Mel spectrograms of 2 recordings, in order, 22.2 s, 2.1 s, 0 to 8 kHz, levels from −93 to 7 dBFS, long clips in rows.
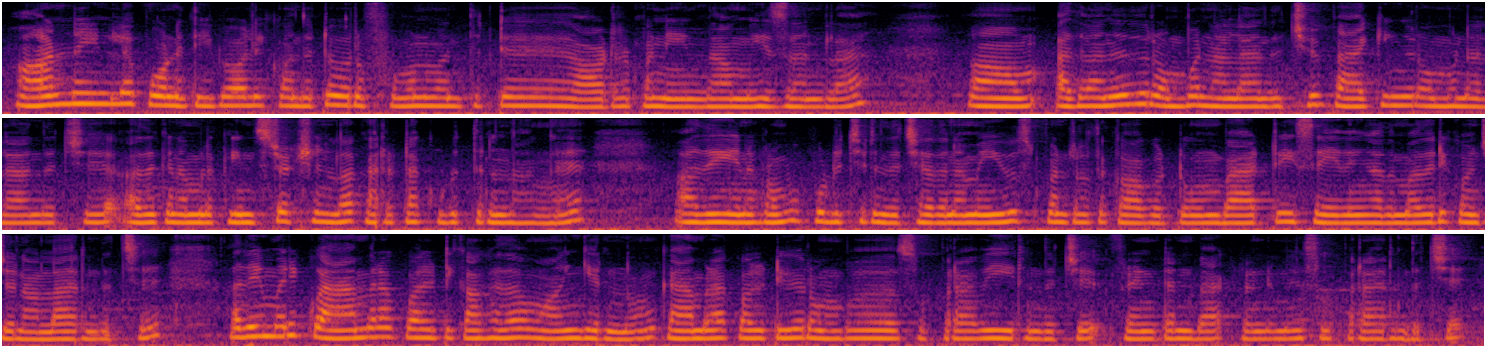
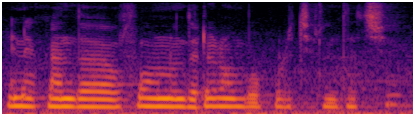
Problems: none marked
